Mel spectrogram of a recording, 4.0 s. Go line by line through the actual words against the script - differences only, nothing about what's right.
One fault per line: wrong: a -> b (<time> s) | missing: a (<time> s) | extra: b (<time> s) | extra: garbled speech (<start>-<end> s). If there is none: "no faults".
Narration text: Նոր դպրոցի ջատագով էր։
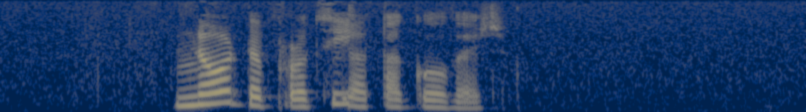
no faults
